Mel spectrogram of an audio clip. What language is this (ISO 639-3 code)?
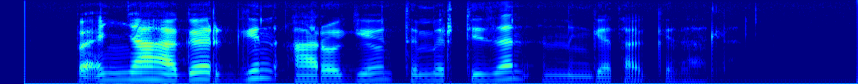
amh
